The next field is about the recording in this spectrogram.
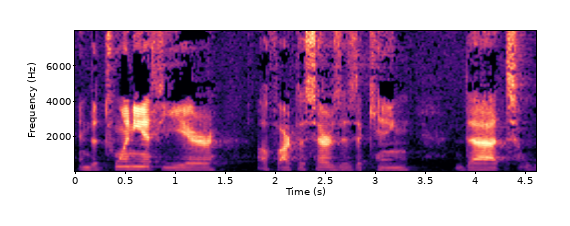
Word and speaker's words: Artaxerxes: This is the decree by King Artaxerxes, I believe that's how you say it. Artaxerxes. He was a king of the Medo-Persian Empire.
